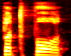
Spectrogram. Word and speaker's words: batbout: It's called batbout. That's how you say it.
